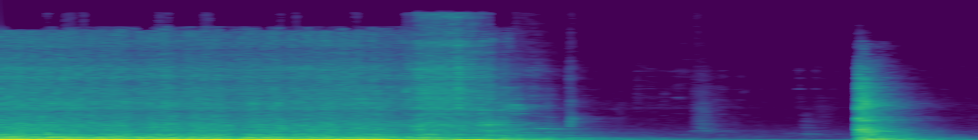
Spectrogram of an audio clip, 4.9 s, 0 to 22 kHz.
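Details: Cold V8 (flat-tappet cam, after a wiped cam lobe and teardown) at 40°F with good oil pressure and no water pump fitted; deep even rumble for about two seconds, no clack or knock, then shut down: normal cold idle.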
